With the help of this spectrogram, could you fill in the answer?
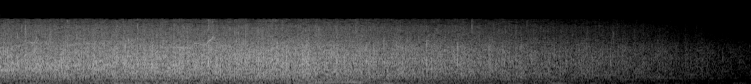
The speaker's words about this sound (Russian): Сначала вы слышали музыку, затем аплодисменты, реакцию слушателей, награду музыканту.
